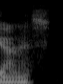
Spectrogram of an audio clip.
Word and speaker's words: Annis: Don't forget Anna's hags. Did you say what? Don't forget Anna's hags. Or is that how you say it? Annis hags, yeah.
